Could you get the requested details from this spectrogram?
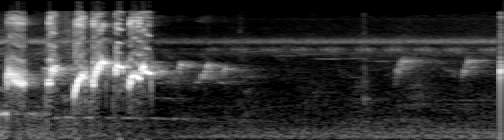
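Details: A red-whiskered bulbul, chào mào, sings one quick phrase of rising and falling whistled notes during morning singing training, then softer trailing notes and near quiet with a thin steady high hum.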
